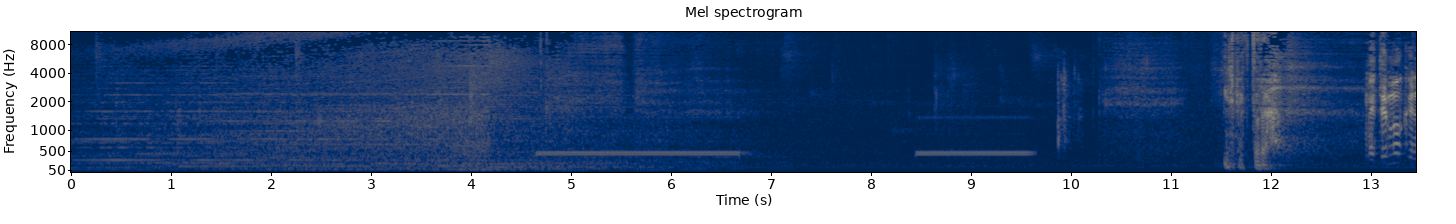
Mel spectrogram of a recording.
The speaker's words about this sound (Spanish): En el puesto de mando, el profesor se sienta y descuelga el teléfono rojo.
